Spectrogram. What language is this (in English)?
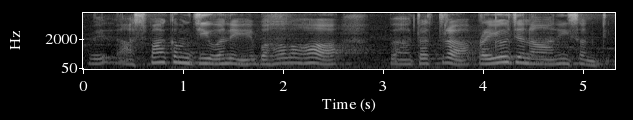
Sanskrit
